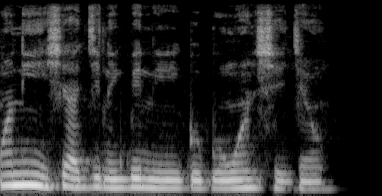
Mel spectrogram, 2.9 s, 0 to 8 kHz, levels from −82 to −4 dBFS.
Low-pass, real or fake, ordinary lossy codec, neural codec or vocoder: none; real; none; none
